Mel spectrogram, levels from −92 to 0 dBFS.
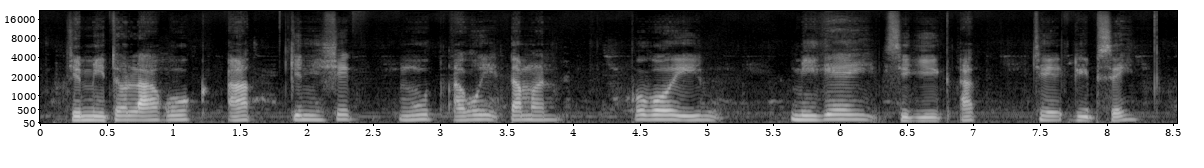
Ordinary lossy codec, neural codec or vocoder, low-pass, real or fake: none; codec, 44.1 kHz, 3.4 kbps, Pupu-Codec; none; fake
